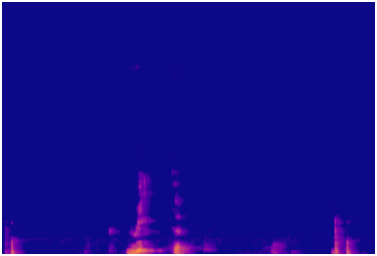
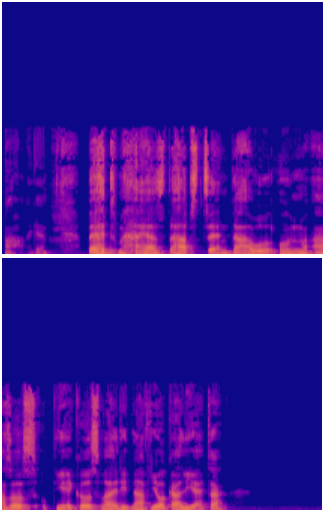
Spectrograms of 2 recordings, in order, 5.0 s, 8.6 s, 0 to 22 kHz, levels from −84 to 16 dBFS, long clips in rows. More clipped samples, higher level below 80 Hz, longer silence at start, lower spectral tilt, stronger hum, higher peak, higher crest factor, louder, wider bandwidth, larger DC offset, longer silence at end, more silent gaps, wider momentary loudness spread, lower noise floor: neither; second, -76 dBFS vs -48 dBFS; about the same, 0.1 s vs 0.05 s; first, -8 dB/octave vs -4 dB/octave; neither; second, -6 dBFS vs -2 dBFS; about the same, 22 dB vs 22 dB; about the same, -23 LUFS vs -23 LUFS; second, 7 kHz vs 11.5 kHz; neither; second, 0.35 s vs 1.35 s; neither; first, 20 LU vs 17 LU; first, -79 dBFS vs -71 dBFS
